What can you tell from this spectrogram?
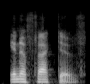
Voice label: "ineffective", American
